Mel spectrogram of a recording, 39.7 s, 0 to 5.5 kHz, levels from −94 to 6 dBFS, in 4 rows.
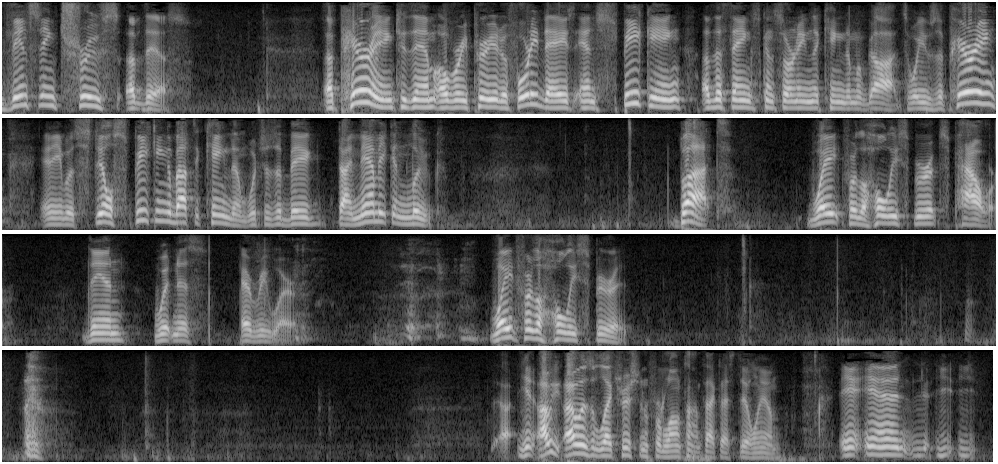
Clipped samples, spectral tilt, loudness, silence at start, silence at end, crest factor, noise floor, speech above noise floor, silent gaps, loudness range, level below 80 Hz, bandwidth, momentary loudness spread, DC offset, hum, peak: under 0.1%; -8 dB/octave; -19 LUFS; 0 s; 0.2 s; 18 dB; -65 dBFS; 46 dB; none; 18 LU; -58 dBFS; 5.4 kHz; 16 LU; under 0.1%; none; -4 dBFS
